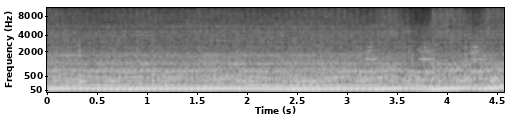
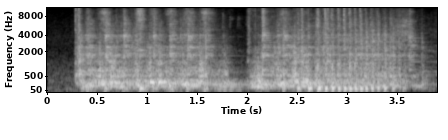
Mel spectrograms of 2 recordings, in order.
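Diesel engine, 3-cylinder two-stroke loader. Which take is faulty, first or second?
second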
